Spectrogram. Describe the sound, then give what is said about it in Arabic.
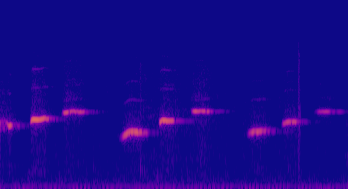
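Whistled signal from a person's mouth: three repeated phrases, each a quick run of two or three clear notes climbing in pitch, fairly loud over a faint low hum. “أطلق صفارة هكذا”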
